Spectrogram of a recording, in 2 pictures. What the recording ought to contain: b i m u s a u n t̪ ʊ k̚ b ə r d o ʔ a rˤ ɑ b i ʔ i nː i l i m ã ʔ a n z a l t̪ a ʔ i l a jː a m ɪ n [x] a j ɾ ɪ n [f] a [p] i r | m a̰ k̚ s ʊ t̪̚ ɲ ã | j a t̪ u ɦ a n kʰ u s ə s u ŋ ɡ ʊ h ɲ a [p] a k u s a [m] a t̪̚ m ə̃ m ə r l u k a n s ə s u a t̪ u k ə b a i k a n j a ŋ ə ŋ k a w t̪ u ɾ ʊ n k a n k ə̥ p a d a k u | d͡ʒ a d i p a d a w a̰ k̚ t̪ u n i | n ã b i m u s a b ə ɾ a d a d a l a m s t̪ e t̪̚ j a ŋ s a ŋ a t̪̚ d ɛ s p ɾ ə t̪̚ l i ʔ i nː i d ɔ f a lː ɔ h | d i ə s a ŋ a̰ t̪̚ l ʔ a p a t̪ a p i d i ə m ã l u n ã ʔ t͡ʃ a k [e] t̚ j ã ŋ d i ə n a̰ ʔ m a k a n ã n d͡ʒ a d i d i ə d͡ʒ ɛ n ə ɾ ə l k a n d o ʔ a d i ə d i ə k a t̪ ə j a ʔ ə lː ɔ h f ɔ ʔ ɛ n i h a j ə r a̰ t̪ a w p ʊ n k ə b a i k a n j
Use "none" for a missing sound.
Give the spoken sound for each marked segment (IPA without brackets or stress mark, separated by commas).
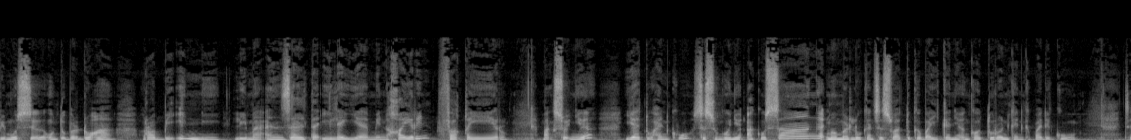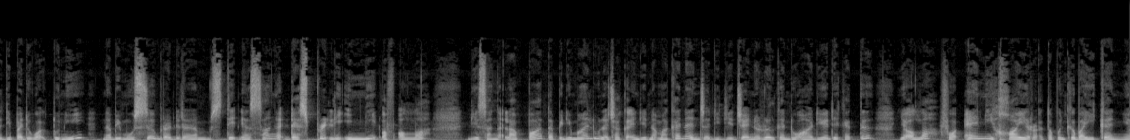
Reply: x, f, q, ʔ, ŋ, a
